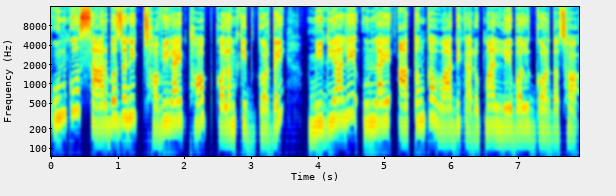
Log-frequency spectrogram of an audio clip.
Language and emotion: Nepali, neutral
